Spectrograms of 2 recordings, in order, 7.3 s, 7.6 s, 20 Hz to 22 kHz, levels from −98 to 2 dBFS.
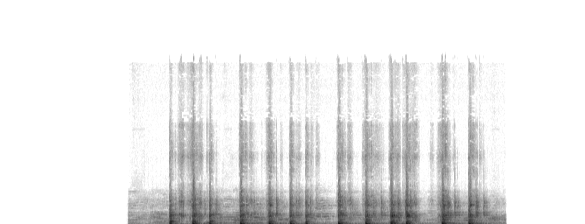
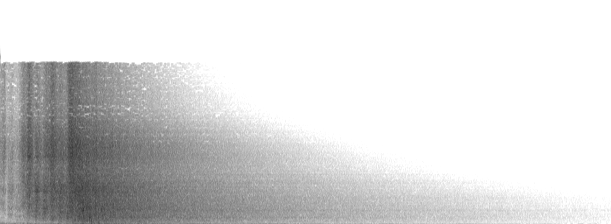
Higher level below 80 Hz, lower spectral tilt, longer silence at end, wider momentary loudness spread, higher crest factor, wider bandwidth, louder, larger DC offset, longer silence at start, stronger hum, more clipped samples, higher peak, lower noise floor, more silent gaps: first, -30 dBFS vs -52 dBFS; first, -7.5 dB/octave vs 1.5 dB/octave; second, 1.1 s vs 4.4 s; second, 7 LU vs 25 LU; second, 18 dB vs 24 dB; second, 10.5 kHz vs 16 kHz; second, -23 LUFS vs -19 LUFS; neither; first, 2 s vs 0 s; neither; neither; about the same, -4 dBFS vs -2 dBFS; second, -47 dBFS vs -83 dBFS; neither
